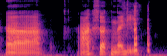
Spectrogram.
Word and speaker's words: Akshat Negi: You butchered my name real nice. Akshat Negi. It's the name. How do you pronounce it? Akshat Negi, Okay.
